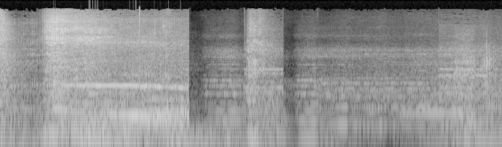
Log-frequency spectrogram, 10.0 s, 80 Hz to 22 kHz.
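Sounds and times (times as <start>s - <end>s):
deep rumbling drone: 0.0s - 8.2s.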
